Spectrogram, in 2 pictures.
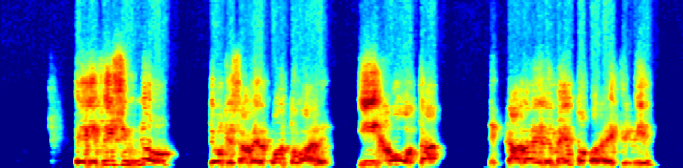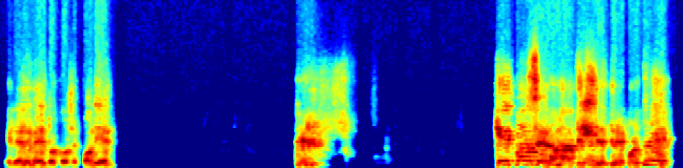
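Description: A man explains calmly and clearly, close by, in short phrases with pauses.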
